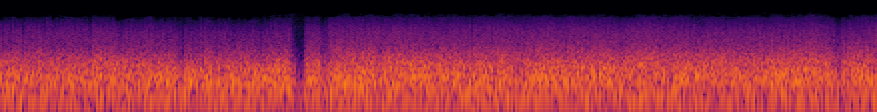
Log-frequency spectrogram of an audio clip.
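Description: Wind buffeting the microphone over the rush of sea water, a steady noise with a brief dip about three seconds in.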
